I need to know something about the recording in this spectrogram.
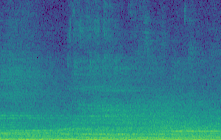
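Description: A deep, steady low rumble with faint held tones above it.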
